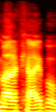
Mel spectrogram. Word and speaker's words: Maracaibo: start by asking you to tell me about Maracaibo is that how I pronounce that that is how you pronounce it yeah so tell me about Maracaibo where is it uh well um in Venezuela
